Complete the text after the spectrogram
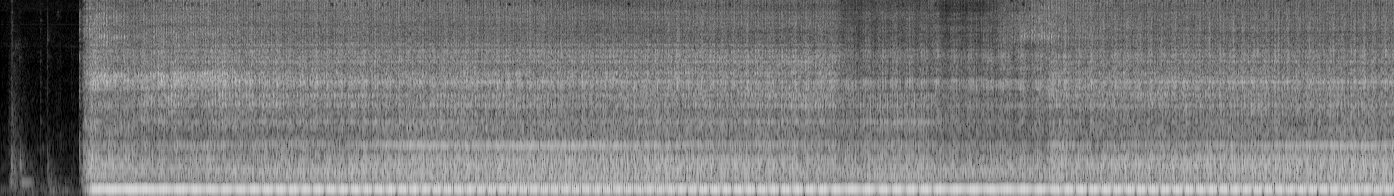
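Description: A scroll saw buzzes steadily as its blade cuts through wood.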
